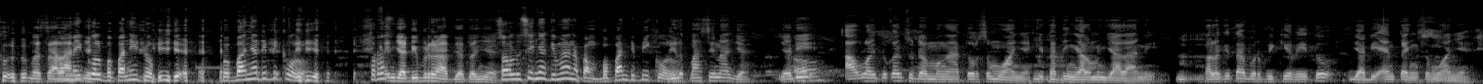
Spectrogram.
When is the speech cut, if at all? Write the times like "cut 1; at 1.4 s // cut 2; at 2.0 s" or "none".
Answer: none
